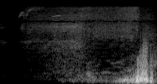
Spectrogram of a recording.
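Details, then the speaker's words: Mechanical ventilator breath cycle during podcast speech: a soft rising hiss of airflow swells into a louder rushing puff as one breath is delivered. "Hello, everyone. That noise you're hearing is my ventilator."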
